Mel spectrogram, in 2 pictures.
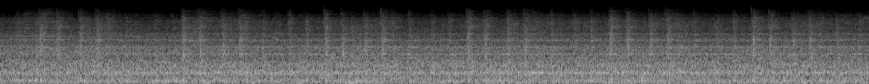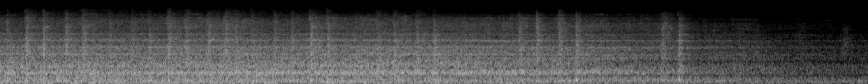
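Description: A long rake of freight hopper wagons rolling past close by on broad-gauge track: a steady clatter of wheels with sharp rail-joint clicks. The sound falls away from about fourteen seconds in as the end of the train passes and draws off.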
